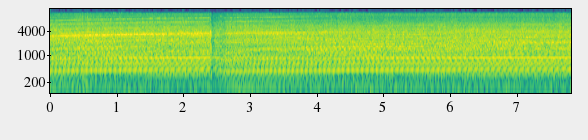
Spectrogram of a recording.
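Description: A racing car engine roars steadily at high speed, its pitch climbing slowly.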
